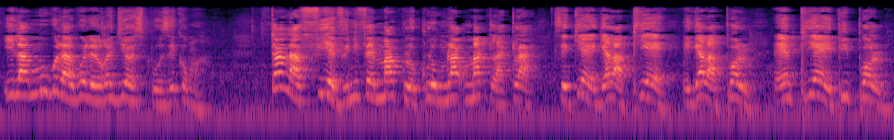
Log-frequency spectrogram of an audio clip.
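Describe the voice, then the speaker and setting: A hoarse woman, scolding and gossiping in a casual live stream, laughing often. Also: on the high side, moderate pace, slight background noise. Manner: animated, scolding, laughs a lot. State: hoarse, sore throat.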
